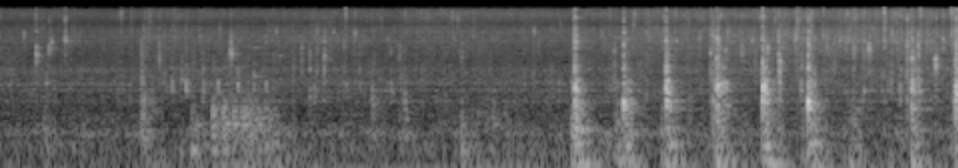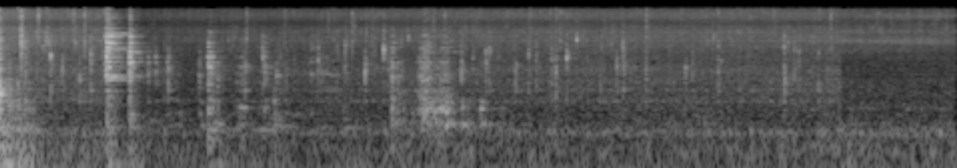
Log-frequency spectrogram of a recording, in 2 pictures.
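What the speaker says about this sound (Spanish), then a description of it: "Ahora voy a dorar el ajo, los corté por mitad para que se" Halved garlic cloves fry in hot oil in a pan, giving a faint background sizzle broken by louder bursts of crackling and spattering in the middle, with occasional scraping as the pieces are stirred.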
